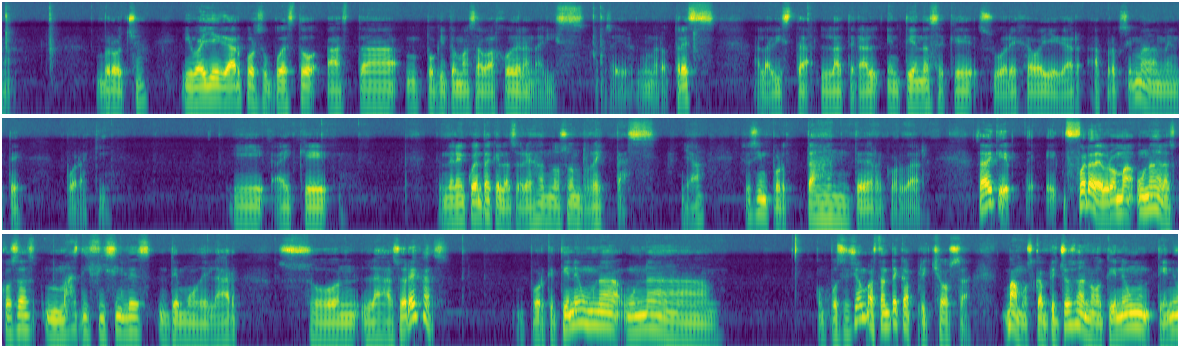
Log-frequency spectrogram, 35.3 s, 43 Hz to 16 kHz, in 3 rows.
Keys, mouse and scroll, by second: 0.4 middle click, 1.3 shift+middle click, 1.6 shift+click, 2.3-5.1 middle drag, 6.6 KP_3, 7.8-8.8 shift+middle drag, 10.7-11.7 drag, 13.1-14.0 drag, 14.4-16.4 drag, 16.5-22.4 drag, 22.8-29.9 drag, 30.0-32.2 drag, 32.3-35.3 drag.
